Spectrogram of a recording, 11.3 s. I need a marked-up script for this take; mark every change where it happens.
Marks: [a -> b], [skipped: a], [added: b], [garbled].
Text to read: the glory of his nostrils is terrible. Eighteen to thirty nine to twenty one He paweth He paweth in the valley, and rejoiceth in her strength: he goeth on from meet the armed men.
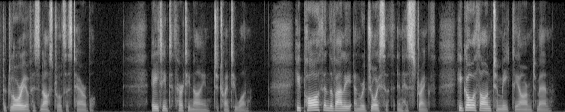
the glory of his nostrils is terrible. Eighteen to thirty nine to twenty one He paweth [skipped: He paweth] in the valley, and rejoiceth in [her -> his] strength: he goeth on [from -> to] meet the armed men.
